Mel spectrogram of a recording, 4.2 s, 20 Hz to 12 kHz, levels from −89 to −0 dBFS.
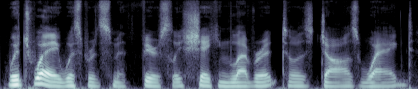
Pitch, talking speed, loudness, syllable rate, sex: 105 Hz, 160 wpm, -21 LUFS, 4.8 syllables/s, male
